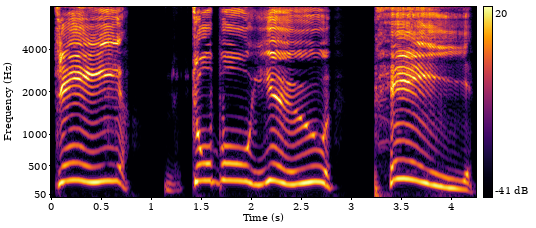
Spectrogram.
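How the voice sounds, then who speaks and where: A man acts out a shady middle-aged boss from an audiobook. He is gruff and blunt, barking irritably in a raised, animated voice with a very dry, close sound. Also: high-pitched, slow pace, no room sound, voice pushed up, exaggerated voice. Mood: exasperated. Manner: blunt, sweary, shouty. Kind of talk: audiobook character voice.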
